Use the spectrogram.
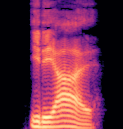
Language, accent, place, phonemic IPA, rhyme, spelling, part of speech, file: German, Germany, Berlin, /ideˈaːl/, -aːl, ideal, adjective, De-ideal.ogg
- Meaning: ideal (optimal, perfect)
